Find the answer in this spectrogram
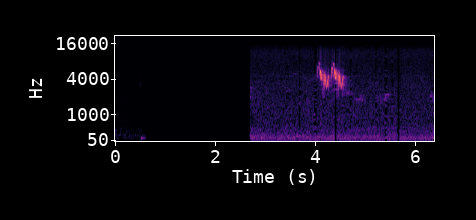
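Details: White Wagtail (Motacilla alba) giving a call: a quick burst of high, sharp chirping notes, a few tight syllables within half a second, over a steady background hiss.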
